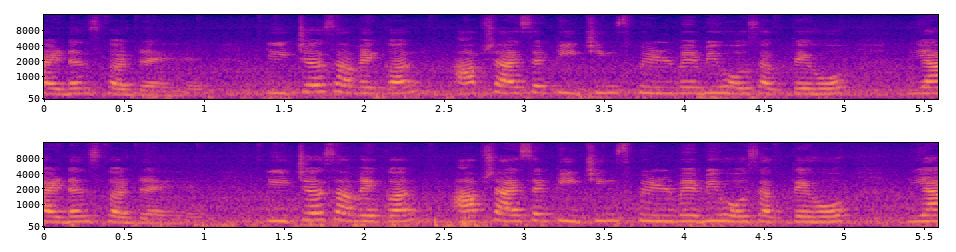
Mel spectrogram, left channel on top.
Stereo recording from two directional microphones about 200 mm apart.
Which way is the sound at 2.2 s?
15° right (ahead or behind).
